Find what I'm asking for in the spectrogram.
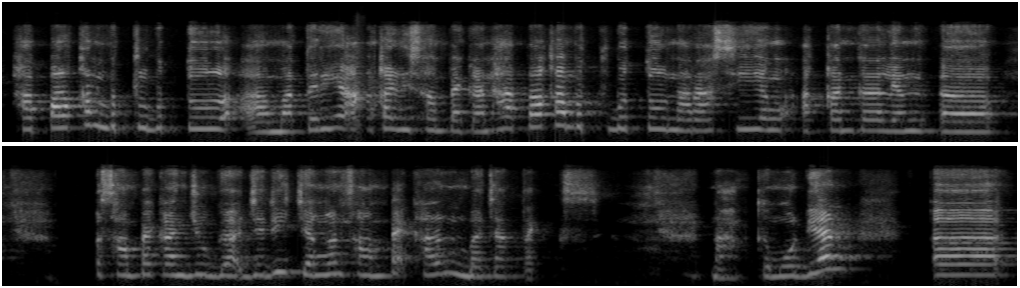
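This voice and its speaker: Over a computer mic, a young woman presents a webinar with casual tips, chatty and encouraging, pausing often with fillers. Her voice sits high and sounds a bit bright.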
